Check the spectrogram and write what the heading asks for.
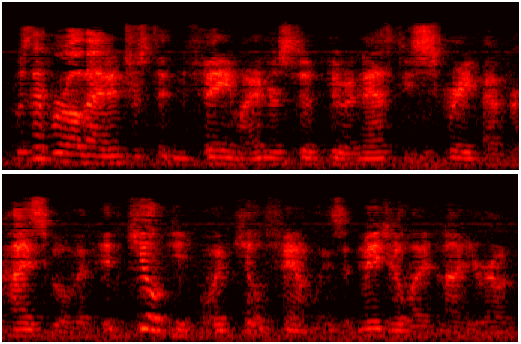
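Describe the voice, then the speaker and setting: Here the same kind of live reading comes fast: a medium-pitched male author delivering a personal essay with wry self-deprecation. The distant indoor microphone yields a noisy, muffled, roomy sound.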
